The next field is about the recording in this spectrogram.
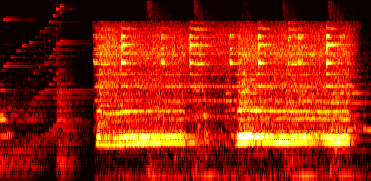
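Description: A toy train sounds two short whistle toots, then lets out a long, steady shrill whistle over a busy rattling chug. Loud, with no voices.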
